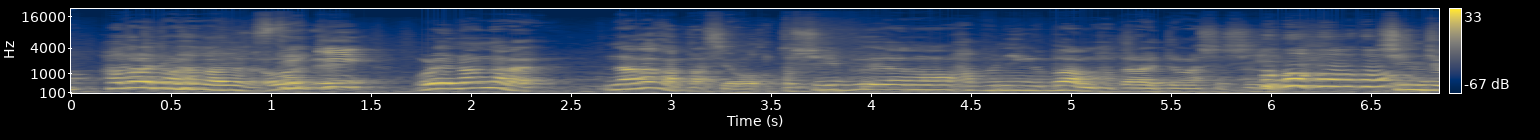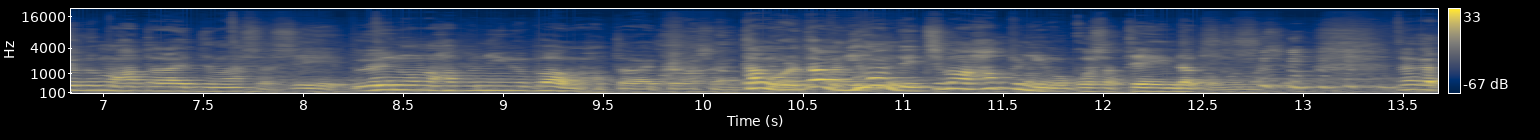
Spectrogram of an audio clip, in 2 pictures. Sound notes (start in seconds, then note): 5.9 laughs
